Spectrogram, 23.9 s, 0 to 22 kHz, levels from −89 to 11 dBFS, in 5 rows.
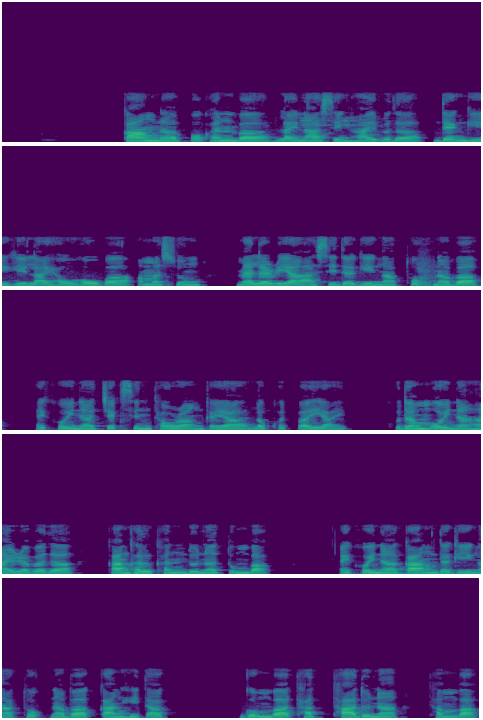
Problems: none marked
